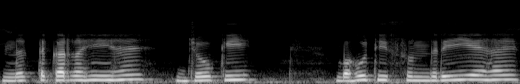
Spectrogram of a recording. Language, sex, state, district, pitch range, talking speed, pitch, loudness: Hindi, male, Uttar Pradesh, Hamirpur, 170-205 Hz, 115 wpm, 190 Hz, -16 LUFS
